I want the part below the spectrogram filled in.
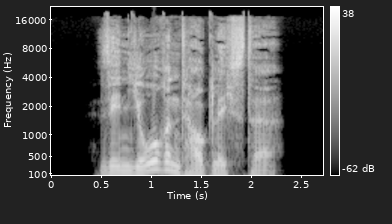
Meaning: inflection of seniorentauglich: 1. strong/mixed nominative/accusative feminine singular superlative degree 2. strong nominative/accusative plural superlative degree
- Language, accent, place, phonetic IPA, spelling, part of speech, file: German, Germany, Berlin, [zeˈni̯oːʁənˌtaʊ̯klɪçstə], seniorentauglichste, adjective, De-seniorentauglichste.ogg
